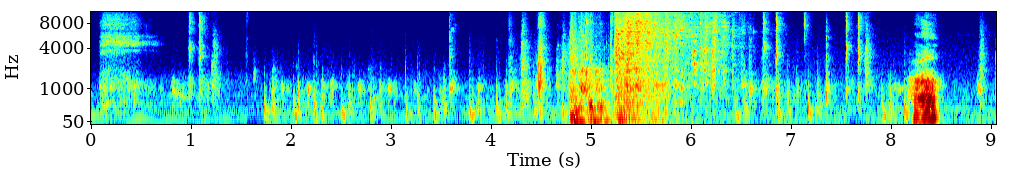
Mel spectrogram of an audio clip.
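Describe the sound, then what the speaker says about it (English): A window shatters in the zombie survival game Project Zomboid, a loud burst of breaking glass over soft keyboard clicks and mouse taps, with a sharp second crash near the end. "I just smashed that window from over there."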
